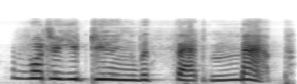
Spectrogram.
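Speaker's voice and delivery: high, loud, slow interrogation; demanding witch. Acted. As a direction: demand an answer, menacing. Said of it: "Bellatrix demanded".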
